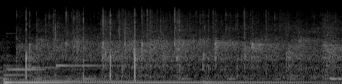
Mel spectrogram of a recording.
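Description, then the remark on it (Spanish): A crowd applauds with dense, steady clapping that carries on for a few seconds over a low electrical hum, with no one speaking. “Aplauso.”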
